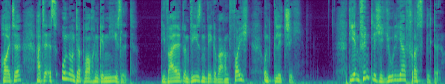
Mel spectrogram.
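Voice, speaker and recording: A man narrating a story aloud in a measured, expressive way. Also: mid-range voice, no echo, clean studio sound.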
